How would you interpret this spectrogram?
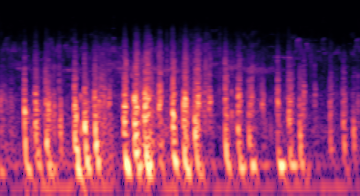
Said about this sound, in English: Dennis Moore, Dennis Moore, galloping through the sward. Dennis Moore, Dennis Moore, and his horse Concord.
